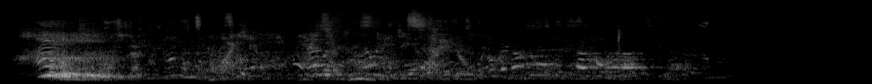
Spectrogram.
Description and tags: AF Crowd Suprised Murmur 1
a crowd reacting to a suprise
crowd, murmur, surprise, whisper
